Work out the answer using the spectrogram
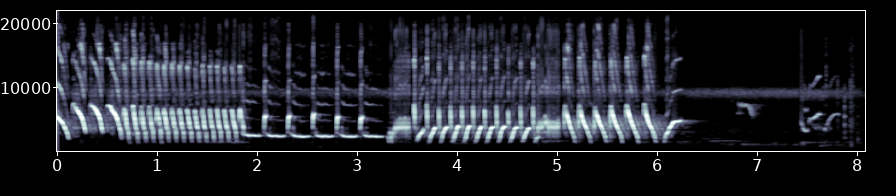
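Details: Long, continuous canary song meant as a tutor for young birds and non-singing canaries: dense high trills, a run of level whistled notes, then a quick series of downward-sweeping phrases before fading to faint chirps.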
